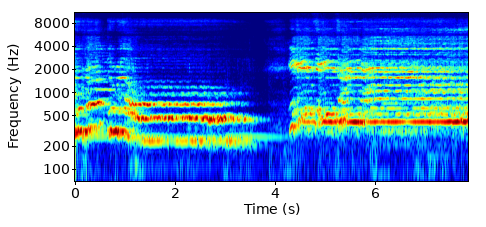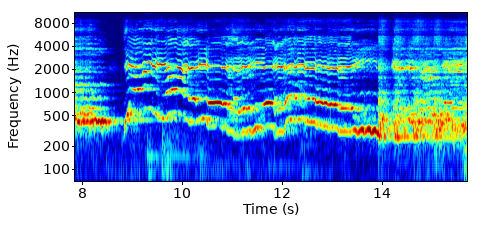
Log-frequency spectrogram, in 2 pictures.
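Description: Recorded gospel song with female voices singing long held notes. It drops away briefly about four seconds in, then comes back with ornamented runs from about nine seconds.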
